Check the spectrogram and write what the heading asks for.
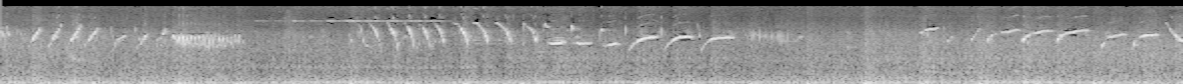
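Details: Young canary learning to sing, delivering scattered whistled sweeps, a brief buzzy burst, rapid trill, and upturned chirps with pauses between phrases, over low background hum.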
